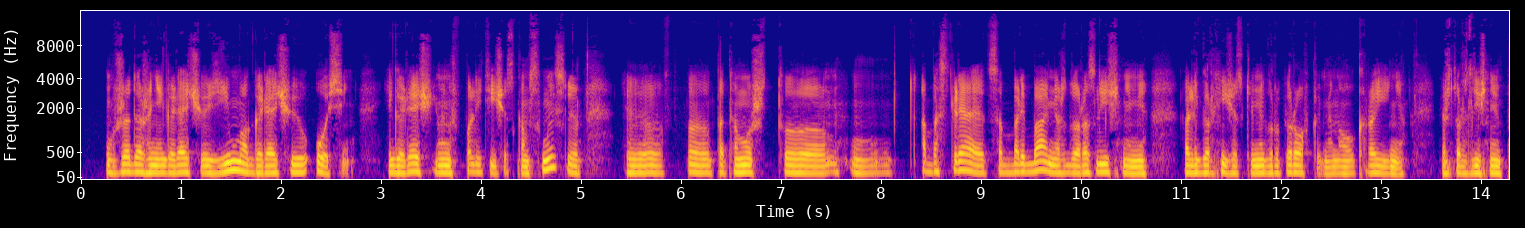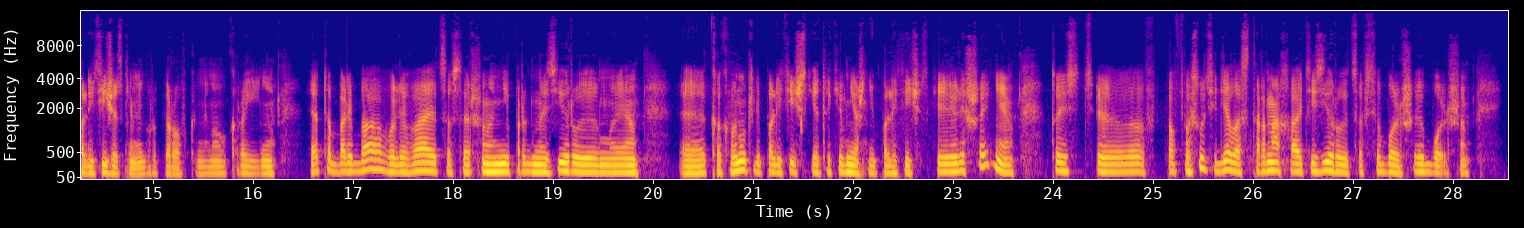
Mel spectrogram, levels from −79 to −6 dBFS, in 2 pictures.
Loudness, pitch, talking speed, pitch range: -15 LUFS, 120 Hz, 110 wpm, 115-130 Hz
